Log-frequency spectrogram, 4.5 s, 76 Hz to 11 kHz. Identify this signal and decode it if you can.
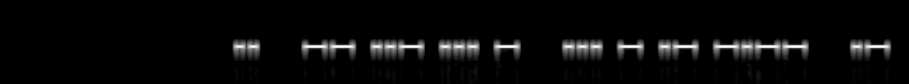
Morse code, heard as a keyed tone, about 36 wpm, 700 Hz. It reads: I MUST STAY A
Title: Sentences from Top 1000 Words - Review Part 1 - 35wpm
